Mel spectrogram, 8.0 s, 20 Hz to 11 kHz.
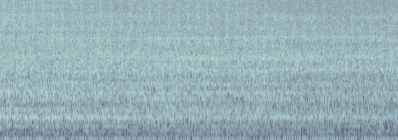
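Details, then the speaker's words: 1989 Mercedes-Benz 560SL V8, stock engine bay, A/C converted from R12 to 134a, idling: steady, even idle under a flat mechanical hum, no misses or knocks, runs smooth. "good, runs smooth. And again, nice and clean and tidy."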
